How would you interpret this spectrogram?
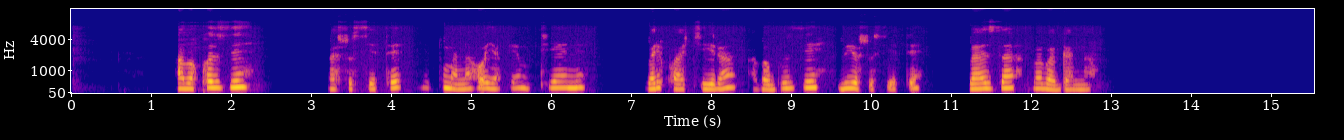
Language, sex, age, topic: Kinyarwanda, female, 25-35, finance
